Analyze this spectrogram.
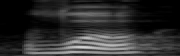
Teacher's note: दंतोष्ठ म्हणजेच दात आणि ओठ, ज्यामध्ये व हे एकटं व्यंजन येतं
